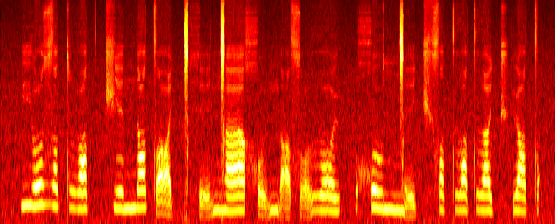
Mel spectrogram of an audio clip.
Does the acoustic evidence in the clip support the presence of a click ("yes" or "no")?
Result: yes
